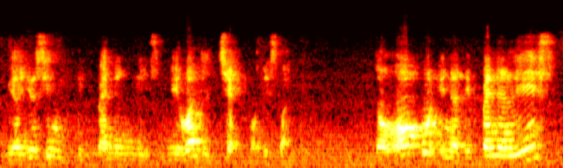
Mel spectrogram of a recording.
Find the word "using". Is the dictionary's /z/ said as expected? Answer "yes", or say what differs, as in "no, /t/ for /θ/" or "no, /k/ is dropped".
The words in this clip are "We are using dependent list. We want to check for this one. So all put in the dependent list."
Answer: no, /s/ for /z/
